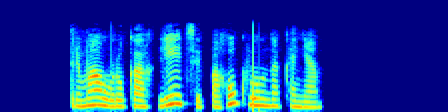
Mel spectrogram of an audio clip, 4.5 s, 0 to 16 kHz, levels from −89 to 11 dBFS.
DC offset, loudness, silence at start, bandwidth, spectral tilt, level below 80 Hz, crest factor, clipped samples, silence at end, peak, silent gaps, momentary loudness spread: under 0.1%; -19 LUFS; 0.7 s; 7.4 kHz; -7 dB/octave; -54 dBFS; 18 dB; under 0.1%; 1.3 s; -2 dBFS; 2.06-2.10 s; 10 LU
